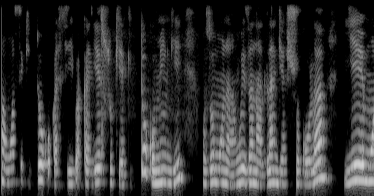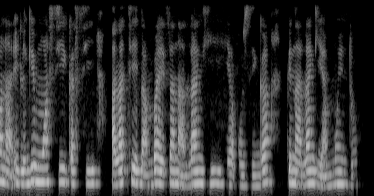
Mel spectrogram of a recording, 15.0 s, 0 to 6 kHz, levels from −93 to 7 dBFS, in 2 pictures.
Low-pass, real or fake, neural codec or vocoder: 5.4 kHz; real; none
